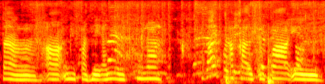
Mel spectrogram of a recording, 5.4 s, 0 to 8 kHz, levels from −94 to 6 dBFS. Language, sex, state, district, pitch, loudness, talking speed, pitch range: Mizo, female, Mizoram, Aizawl, 185 Hz, -16 LUFS, 145 wpm, 170-205 Hz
